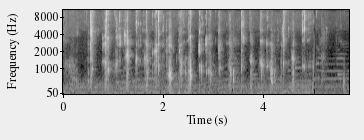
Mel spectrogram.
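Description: Close-miked chewing of raw flounder fin sashimi: a steady run of short, sharp mouth clicks, about four a second.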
